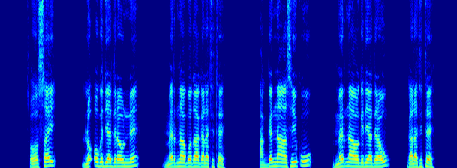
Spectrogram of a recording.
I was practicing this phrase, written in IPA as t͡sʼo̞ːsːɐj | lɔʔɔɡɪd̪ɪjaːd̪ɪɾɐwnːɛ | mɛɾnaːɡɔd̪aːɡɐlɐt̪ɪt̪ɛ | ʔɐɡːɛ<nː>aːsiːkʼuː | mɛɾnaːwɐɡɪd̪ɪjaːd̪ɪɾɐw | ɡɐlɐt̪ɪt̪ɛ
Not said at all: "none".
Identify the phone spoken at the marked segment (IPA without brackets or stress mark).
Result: nː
